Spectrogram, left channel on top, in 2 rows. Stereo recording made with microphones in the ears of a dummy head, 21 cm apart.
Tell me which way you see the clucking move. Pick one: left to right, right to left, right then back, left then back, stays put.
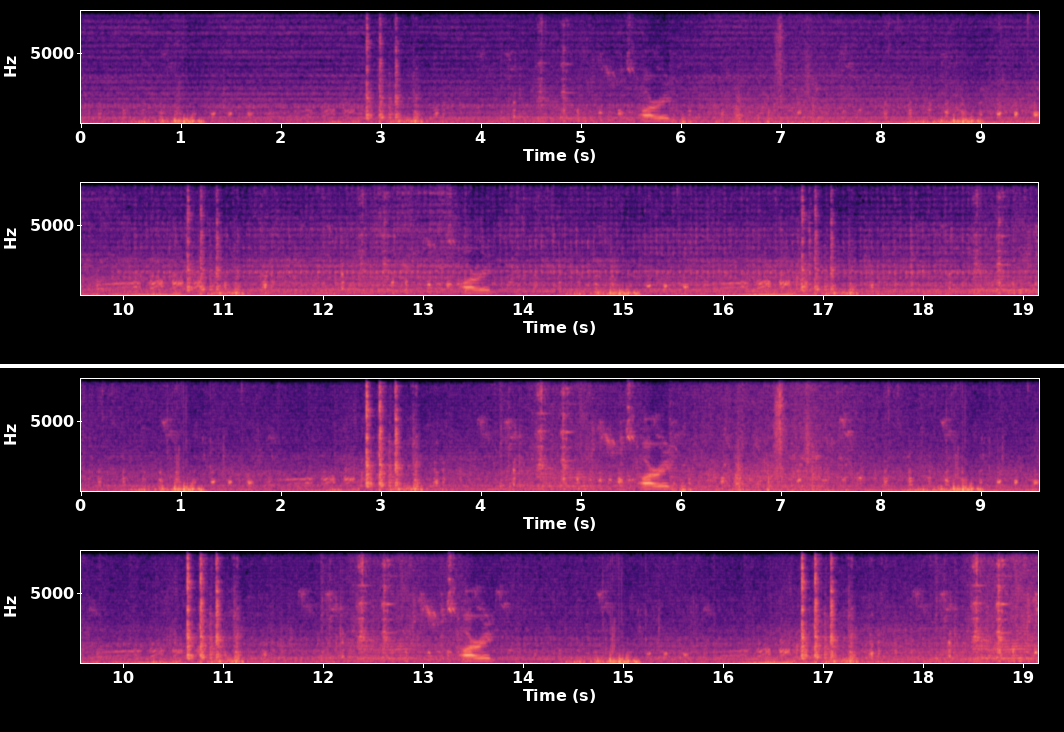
left then back.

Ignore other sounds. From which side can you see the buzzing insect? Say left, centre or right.
right.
